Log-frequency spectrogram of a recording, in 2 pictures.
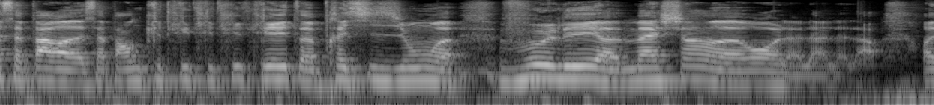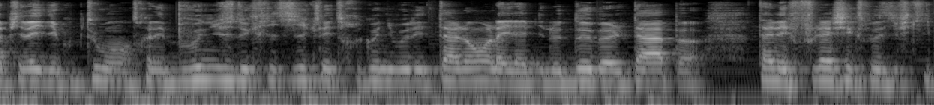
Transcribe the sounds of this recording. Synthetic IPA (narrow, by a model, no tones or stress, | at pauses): sapaʁøsapaʁɑ̃kχit̪̚kχit̪̚kχit̪̚kχit̪kχit̪øpχesizjɔ̃ø | vɔleømaʃɛ̃øbɔ̃la̰la̰la̰la̰epɥilaild̪ekubt̪uɑ̃t̪χəlebɔnys̬d̪əkχit̪iklet̪χykonivod̪et̪alɑ̃lailamiləd̪əbəlt̪apø | t̪aleflɛʃɛksplozifkʲi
